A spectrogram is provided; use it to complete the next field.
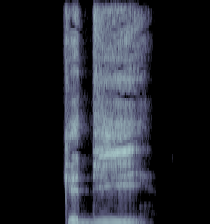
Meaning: first/third-person singular preterite of gedeihen
- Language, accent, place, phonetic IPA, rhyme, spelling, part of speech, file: German, Germany, Berlin, [ɡəˈdiː], -iː, gedieh, verb, De-gedieh.ogg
